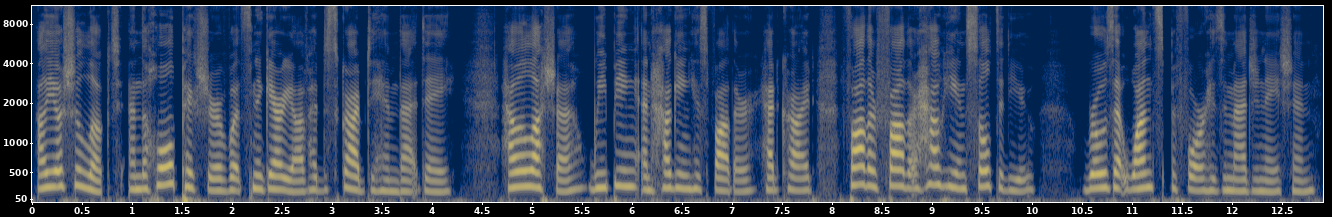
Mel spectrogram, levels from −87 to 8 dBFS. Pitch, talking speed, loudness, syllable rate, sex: 220 Hz, 165 wpm, -19 LUFS, 5.4 syllables/s, female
